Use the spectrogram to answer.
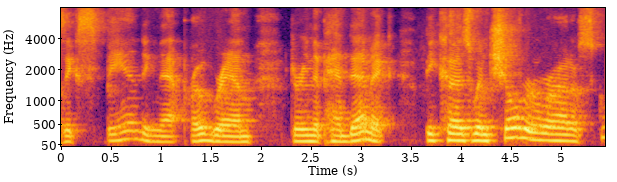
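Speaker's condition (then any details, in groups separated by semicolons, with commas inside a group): No condition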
